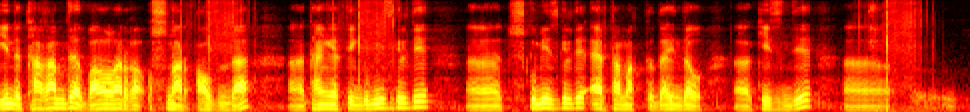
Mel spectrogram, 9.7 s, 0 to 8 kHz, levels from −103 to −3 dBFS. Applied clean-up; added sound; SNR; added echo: none; Crack; 17 dB; none.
